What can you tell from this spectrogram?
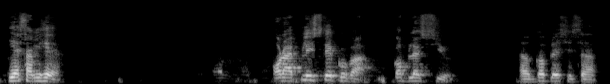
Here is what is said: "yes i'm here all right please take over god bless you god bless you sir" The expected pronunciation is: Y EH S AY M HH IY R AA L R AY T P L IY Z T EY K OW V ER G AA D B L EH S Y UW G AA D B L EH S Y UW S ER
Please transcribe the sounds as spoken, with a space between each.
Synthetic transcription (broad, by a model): Y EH S AY M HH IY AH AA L R AY T P L IY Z T EY K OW B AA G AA B L EH S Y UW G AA B L EH S Y UW S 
